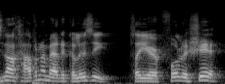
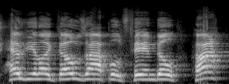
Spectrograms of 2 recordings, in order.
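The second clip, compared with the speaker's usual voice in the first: high, loud gloating jeer; sneering panto villain; 6 semitones higher, 6 dB louder than usual. Real, not acted. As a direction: rub the rival's nose in it. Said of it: "gloating at rival fan Tyndall".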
